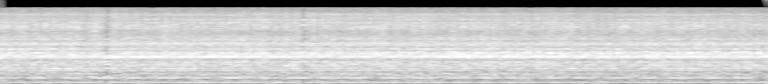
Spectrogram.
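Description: A Harbor Freight mini lathe set up for milling cuts a channel, giving a loud, steady motor whine with a constant cutting hum that holds evenly throughout, close by with no pauses.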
